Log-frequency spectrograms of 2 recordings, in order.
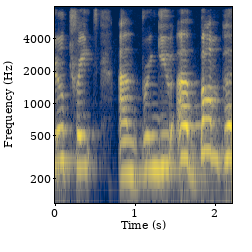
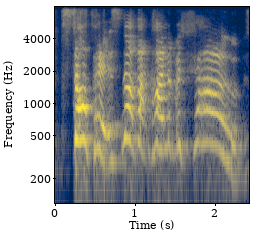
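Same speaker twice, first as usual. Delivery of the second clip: scolding producer; 11 semitones higher, 4 dB louder than usual. Retold or imitated. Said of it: "being like".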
